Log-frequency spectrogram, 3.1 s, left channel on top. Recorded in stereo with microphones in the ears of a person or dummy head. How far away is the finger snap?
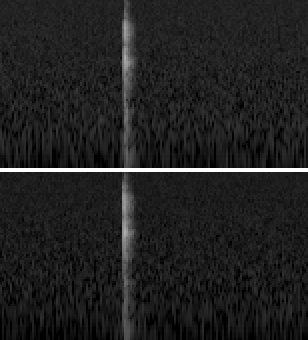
About 0.8 m.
